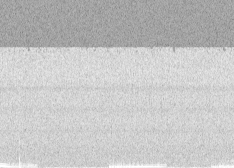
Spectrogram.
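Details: Frightened stray kittens on the street calling: three long, flat meows, the first falling, the middle one held about a second, with steady low background rumble.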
